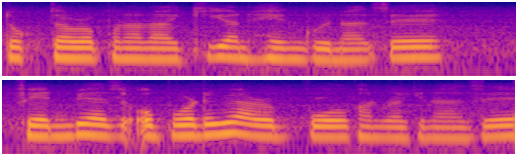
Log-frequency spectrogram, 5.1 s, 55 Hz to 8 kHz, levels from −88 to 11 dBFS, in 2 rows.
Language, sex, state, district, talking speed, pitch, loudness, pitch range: Nagamese, female, Nagaland, Dimapur, 150 wpm, 185 Hz, -17 LUFS, 175-195 Hz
